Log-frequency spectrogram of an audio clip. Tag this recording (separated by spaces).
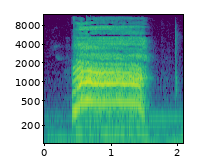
agony screaming screams scream horror ahh pain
